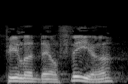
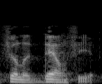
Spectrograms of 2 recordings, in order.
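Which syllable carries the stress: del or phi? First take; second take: phi; del. First: The stress falls on the second-to-last syllable, phi. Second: The stress falls on the third-to-last syllable, del. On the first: This is the Greek word. "In the Greek, it's Philadelphia, but they that's emphasizing the penult" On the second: This is the name of the city. "they put the emphasis on the antepenult, which is the D-E-L. They call it Philadelphia"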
